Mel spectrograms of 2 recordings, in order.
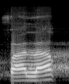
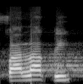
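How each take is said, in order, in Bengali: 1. শেষে ধাক্কা দিয়ে কলকলা করে একটি হরফে শেষ হয়। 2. দ্রুত বললে, একটি হ্রস্ব স্বরবর্ণে শেষ হয়। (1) "ধাক্কা দিয়ে কলকলা করে পড়তে হবে" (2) "হরকত হলে তাড়াতাড়ি করে বলতে হয়"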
